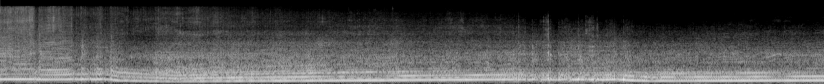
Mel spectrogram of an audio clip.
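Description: Peugeot 205 GTi and BMW 320i accelerating flat out down a drag strip, the engine note held high and dropping sharply at upshifts about a second in and again a little after six seconds in.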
